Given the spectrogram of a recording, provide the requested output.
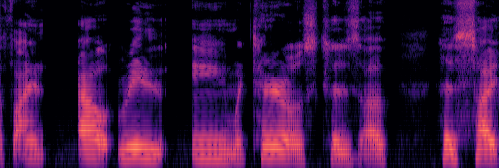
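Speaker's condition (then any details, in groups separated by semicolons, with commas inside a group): Cerebral palsy; speaks differently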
